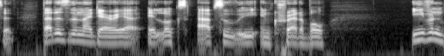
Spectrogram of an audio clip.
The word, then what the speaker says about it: Cnidaria: Cnidaria, yeah, that's how you pronounce it. That is the Cnidaria.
